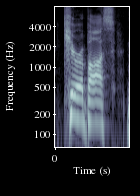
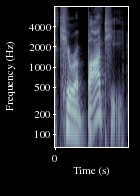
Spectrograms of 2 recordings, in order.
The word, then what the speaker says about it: Kiribati: You know, a lot of people think it's Kiribati because that's the way it's spelled, but it's actually Kiribati. And that's item number one. It's actually pronounced Kiribati.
